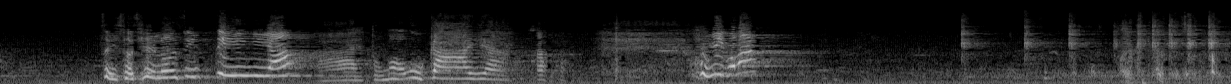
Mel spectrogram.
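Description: A woman speaks with animation in a high, theatrical voice.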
